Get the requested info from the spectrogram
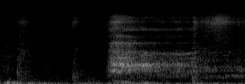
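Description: A person's voice calling out at a distance: one held call of just under a second, starting about a second in.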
